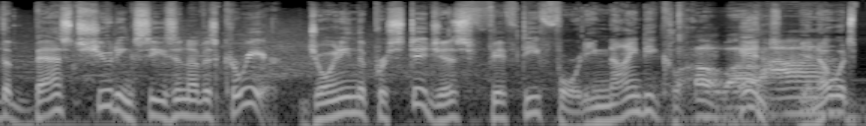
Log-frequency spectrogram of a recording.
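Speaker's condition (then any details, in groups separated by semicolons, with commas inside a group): No condition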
